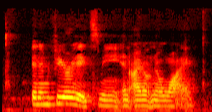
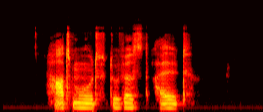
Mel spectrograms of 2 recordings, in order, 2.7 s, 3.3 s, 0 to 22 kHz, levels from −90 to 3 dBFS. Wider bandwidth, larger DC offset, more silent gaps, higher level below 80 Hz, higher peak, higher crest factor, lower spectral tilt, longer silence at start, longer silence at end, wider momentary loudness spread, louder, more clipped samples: first, 16.5 kHz vs 9.8 kHz; neither; neither; first, -58 dBFS vs -70 dBFS; second, -12 dBFS vs -8 dBFS; second, 18 dB vs 24 dB; about the same, -5 dB/octave vs -4.5 dB/octave; second, 0.05 s vs 0.6 s; second, 0.25 s vs 0.9 s; second, 9 LU vs 14 LU; about the same, -30 LUFS vs -30 LUFS; neither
